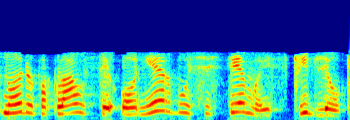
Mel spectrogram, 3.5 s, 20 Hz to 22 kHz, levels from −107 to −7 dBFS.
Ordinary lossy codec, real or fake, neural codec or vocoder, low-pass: MP3, 32 kbps; fake; codec, 44.1 kHz, 7.8 kbps, Pupu-Codec; 3.6 kHz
